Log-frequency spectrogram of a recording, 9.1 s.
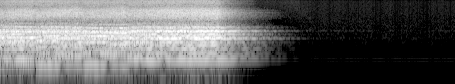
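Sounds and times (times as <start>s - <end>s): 
SATB choir part practice: 0.0s - 5.2s.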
